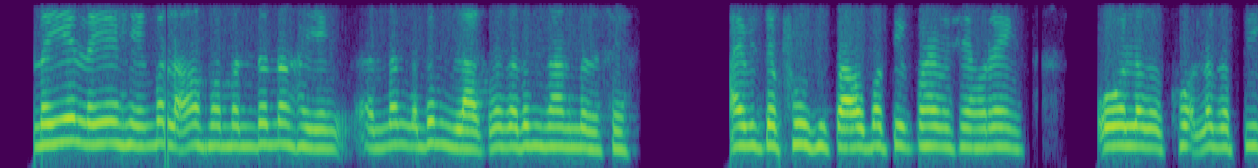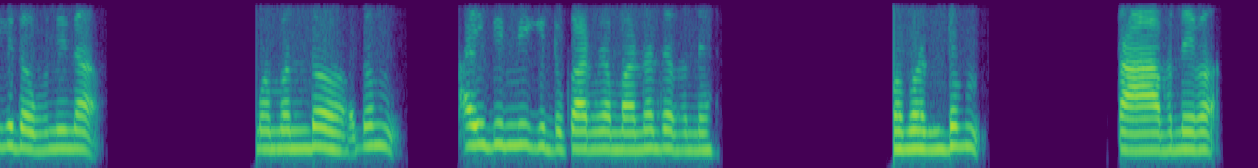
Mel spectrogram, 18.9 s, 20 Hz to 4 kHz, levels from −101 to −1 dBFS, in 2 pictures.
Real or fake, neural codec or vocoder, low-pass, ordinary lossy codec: real; none; 3.6 kHz; none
